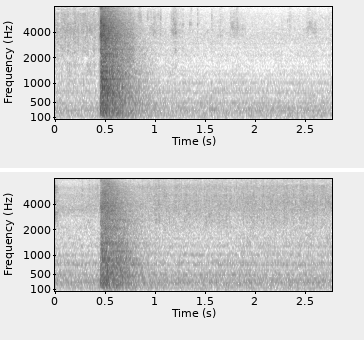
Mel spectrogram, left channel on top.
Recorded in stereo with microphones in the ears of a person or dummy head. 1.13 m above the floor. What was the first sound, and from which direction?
A gunshot, 50° left (ahead or behind).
